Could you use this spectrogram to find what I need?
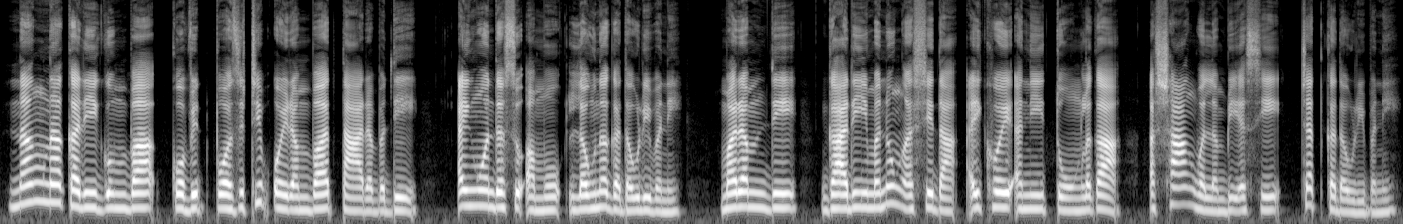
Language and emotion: Manipuri, neutral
